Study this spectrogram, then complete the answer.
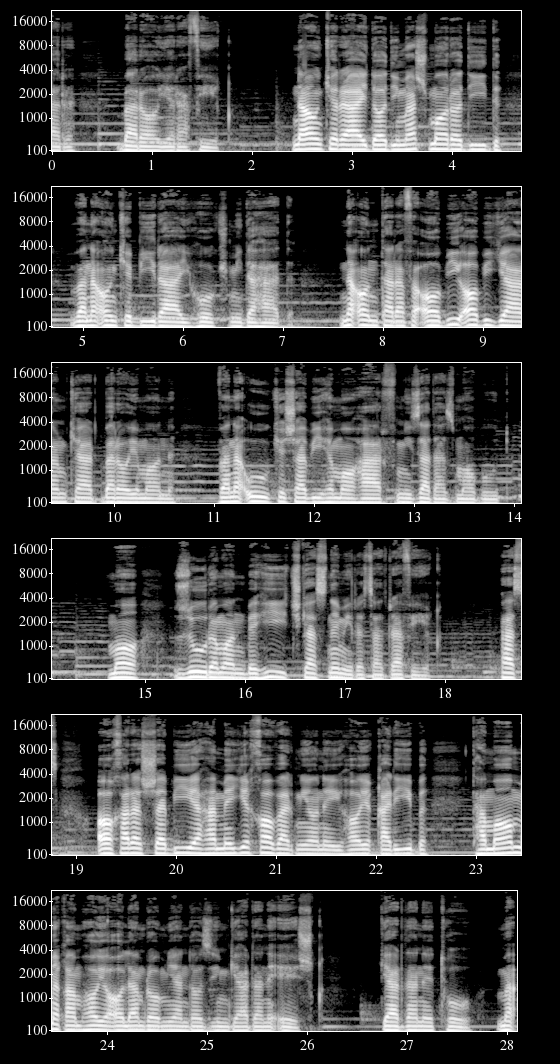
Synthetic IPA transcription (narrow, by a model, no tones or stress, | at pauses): ɾbæɾɒːje̞ɾæfiːq | næɒːncʰe̞ɾæːjd̪ɒːd̪iːmæʃmɒːɾɒːd̪iːd̪vænæ̰ʔɒːncʰe̞biːɾæːjɦocʰmiːd̪æɦæd̪ | næ̰ʔɒːnt̪ʰæɾæfḛʔɒːbiːɒːbiːɟæːɾmcʰæɾd̪̚bæɾɒːje̞mɒn | vænæ̰ʔuːcʰe̞ʃæbiːɦe̞mɒːɦæːɾfmiːzæd̪æzmɒːbuːd̪̥mɒː | zuːɾe̞mɒnbe̞ɦiːt͡ʃʰcæsne̞miːɾesæd̪ɾæfiːɢ̥ | pʰæsʔɒːxæɾæʃːæbiːheɦæme̞je̞xɒːvæɾmijɒːne̞iːɦɒːje̞ɢæɾiːb | t̪ʰæmɒːme̞ɣæmɦɒːjeɒːlæmɾɒːmiːænd̪ɒːziːmɟæɾd̪ænḛʔeʃq | ɟ̥æɾd̪ænet̪ʰo | mæ̰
